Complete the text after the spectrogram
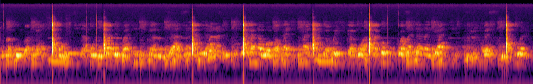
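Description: Sharp digital clicks sound as chess pieces are moved.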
